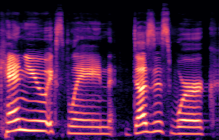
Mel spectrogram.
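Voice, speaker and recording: A woman hosting an interview, asking curious questions in a soft, easy way. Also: mid-range voice, takes it slowly, clean tone, dry recording. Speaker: interviewer host. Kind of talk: hosted interview.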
